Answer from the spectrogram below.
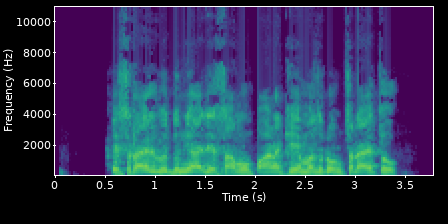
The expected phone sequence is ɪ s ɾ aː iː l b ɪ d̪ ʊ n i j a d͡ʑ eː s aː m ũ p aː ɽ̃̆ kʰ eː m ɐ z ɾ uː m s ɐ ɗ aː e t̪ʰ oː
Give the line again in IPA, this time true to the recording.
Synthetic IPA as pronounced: ɪ s ɾ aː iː l b ɪ d̪ ʊ n i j a d͡ʑ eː s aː m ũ p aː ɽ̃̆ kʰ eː m ɐ z ɾ uː m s ɐ ɗ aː e t̪ʰ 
